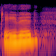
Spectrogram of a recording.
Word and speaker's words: D4VD: David Anthony Burke, known professionally as D4VD, pronounced David, is a singer-songwriter who became famous in his late teen years.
